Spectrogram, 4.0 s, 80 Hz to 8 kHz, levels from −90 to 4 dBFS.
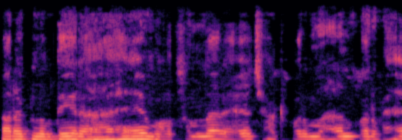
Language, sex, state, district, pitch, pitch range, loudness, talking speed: Hindi, male, Bihar, Purnia, 155 Hz, 150-155 Hz, -22 LUFS, 195 wpm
